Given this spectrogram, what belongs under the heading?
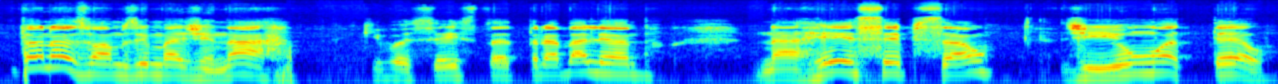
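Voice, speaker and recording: Male language teacher, higher voice, deliberate step-by-step explaining. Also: big pitch swings, no room sound, dull audio. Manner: slow, methodical, spells out sounds word by word. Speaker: English teacher. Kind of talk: video lesson explanation.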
